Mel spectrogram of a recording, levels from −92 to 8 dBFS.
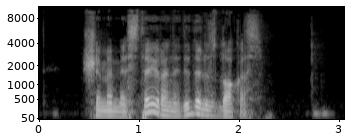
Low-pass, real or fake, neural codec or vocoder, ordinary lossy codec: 9.9 kHz; real; none; AAC, 48 kbps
